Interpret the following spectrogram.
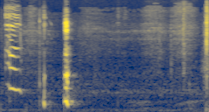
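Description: A man's laughter trailing off: a high squeak that falls in pitch, then two short breathy laugh pulses in the first second, after which it goes quiet.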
